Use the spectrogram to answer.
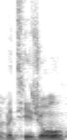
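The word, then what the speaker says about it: Petit Jean: I mean, really, it's supposed to be pronounced like La Petite Jean, but it's Petit Mountain.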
